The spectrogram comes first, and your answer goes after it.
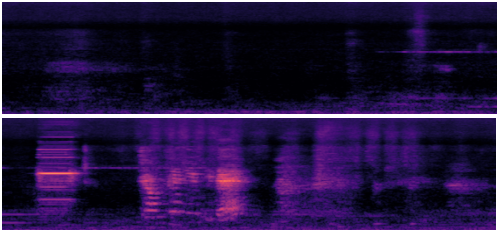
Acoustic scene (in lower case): elevator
